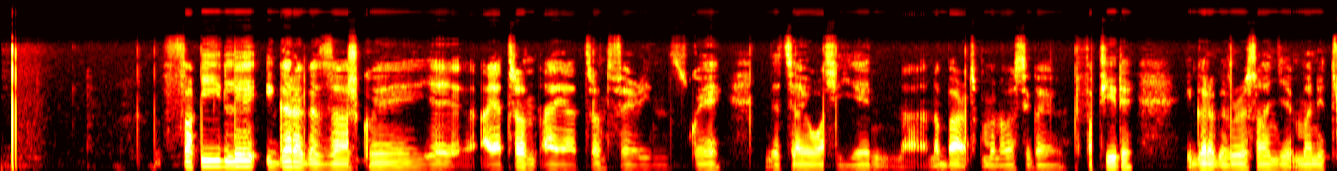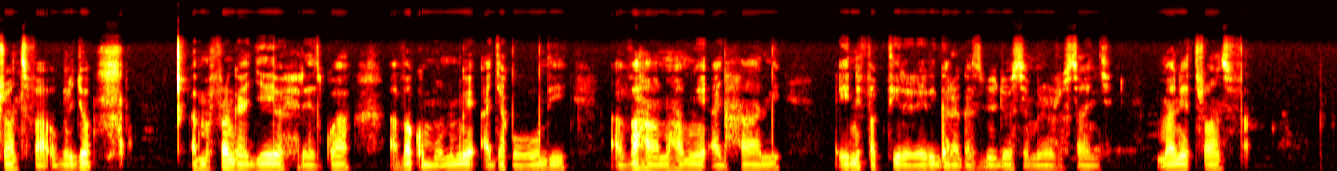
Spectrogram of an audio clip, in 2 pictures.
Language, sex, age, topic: Kinyarwanda, male, 18-24, finance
